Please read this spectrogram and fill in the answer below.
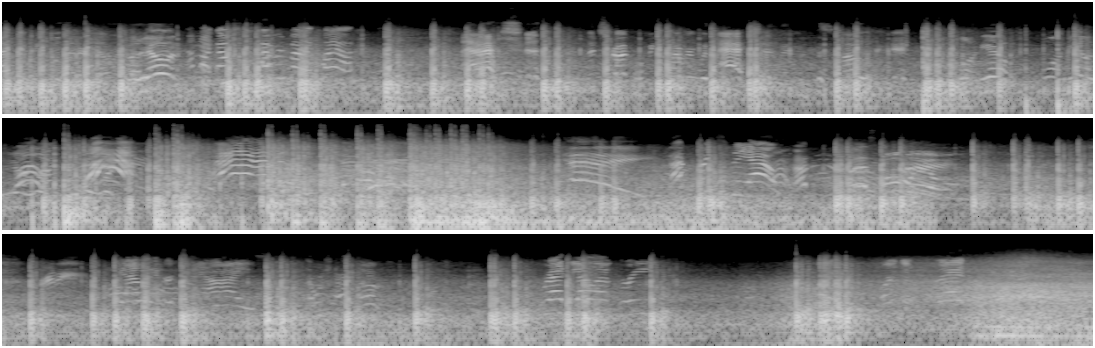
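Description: Aerial fireworks display: a rapid, continuous series of bangs and crackling bursts, densest and loudest about halfway through and easing off near the end.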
